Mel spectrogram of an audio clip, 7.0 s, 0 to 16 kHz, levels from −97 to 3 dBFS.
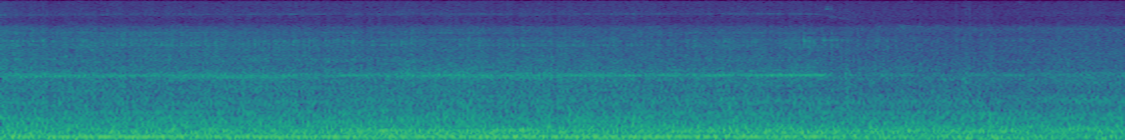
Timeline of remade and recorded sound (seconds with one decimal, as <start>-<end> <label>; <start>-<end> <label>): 0.0-1.2 remade; 1.2-3.0 recorded; 3.0-3.5 remade; 3.5-4.0 recorded; 4.0-4.7 remade; 4.7-5.3 recorded; 5.3-6.3 remade; 6.3-7.0 recorded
